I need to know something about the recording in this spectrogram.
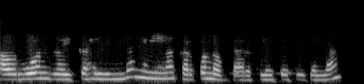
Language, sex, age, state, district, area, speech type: Kannada, female, 18-30, Karnataka, Gadag, rural, conversation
